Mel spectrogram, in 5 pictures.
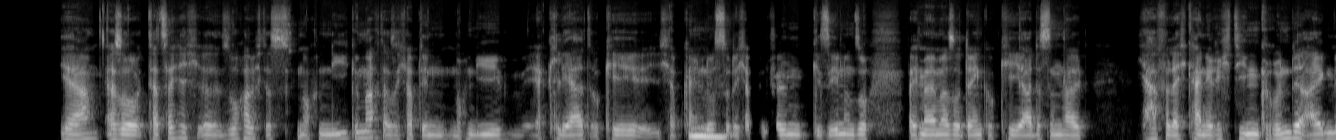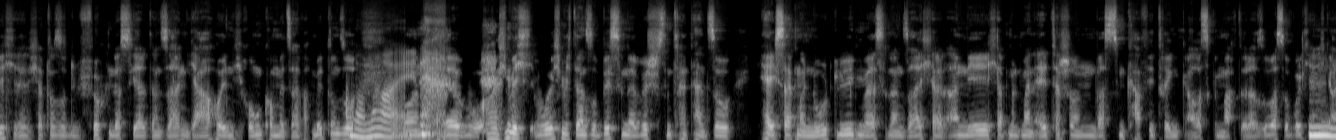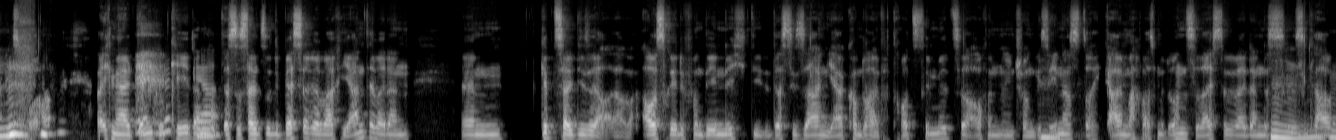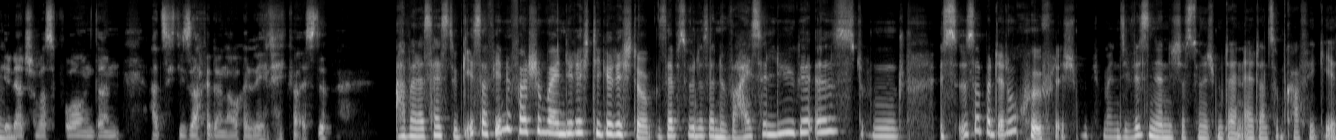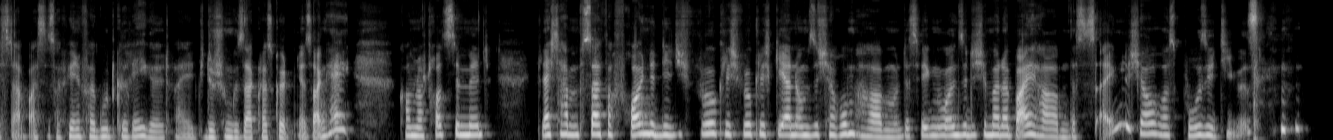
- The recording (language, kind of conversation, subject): German, advice, Warum fällt es mir schwer, bei Bitten von Freunden oder Familie Nein zu sagen?
- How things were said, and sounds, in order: laughing while speaking: "ich"; chuckle; chuckle; laughing while speaking: "erledigt"; chuckle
